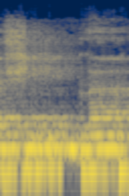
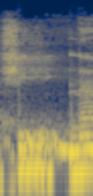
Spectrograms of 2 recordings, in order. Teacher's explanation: hamzah sukun, baru dia harus diputus suaranya ya, tekan saja syi'na.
